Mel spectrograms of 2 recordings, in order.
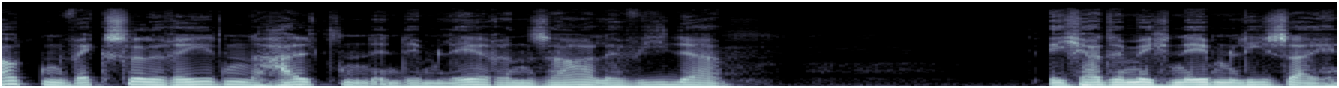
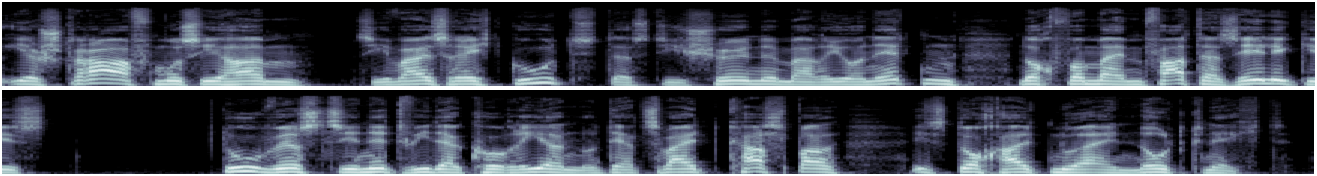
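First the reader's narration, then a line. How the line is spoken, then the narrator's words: Woman calling out. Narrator (German): rief die Frau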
